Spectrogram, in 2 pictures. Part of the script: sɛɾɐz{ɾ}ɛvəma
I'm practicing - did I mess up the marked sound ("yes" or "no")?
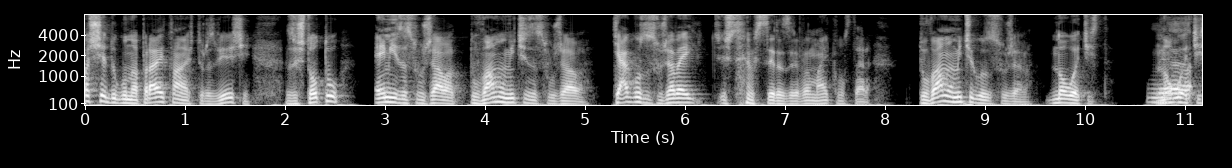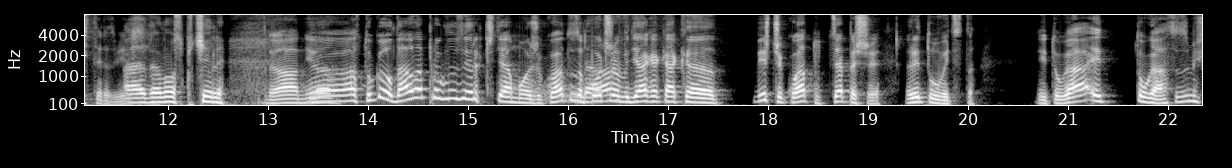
no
